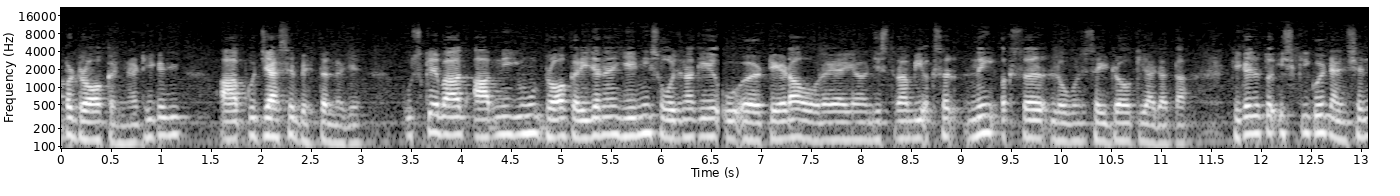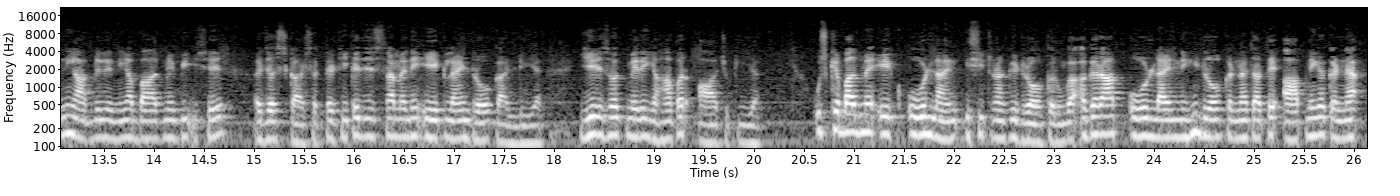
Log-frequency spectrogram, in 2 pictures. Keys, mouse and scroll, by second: 0.0 ctrl+z, 1.1-2.7 drag, 4.9-6.4 drag, 8.8-10.6 drag.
